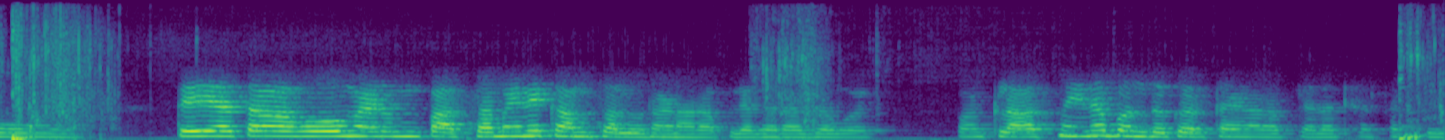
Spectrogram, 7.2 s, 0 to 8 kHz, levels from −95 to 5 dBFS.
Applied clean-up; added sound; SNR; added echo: none; Splash, splatter; 10 dB; reverberation time 0.4 s.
